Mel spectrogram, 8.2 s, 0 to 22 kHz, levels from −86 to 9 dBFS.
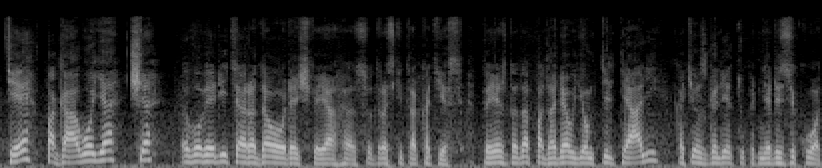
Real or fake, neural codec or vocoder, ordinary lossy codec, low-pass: real; none; AAC, 48 kbps; 14.4 kHz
